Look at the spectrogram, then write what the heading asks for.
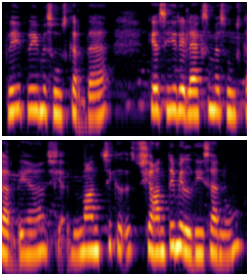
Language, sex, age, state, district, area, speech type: Punjabi, female, 45-60, Punjab, Jalandhar, urban, spontaneous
